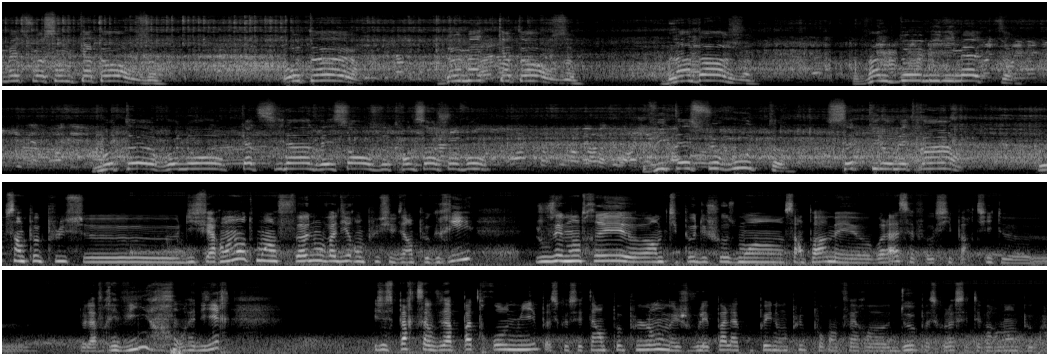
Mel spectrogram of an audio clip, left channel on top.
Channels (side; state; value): both; different; correlation 0.00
